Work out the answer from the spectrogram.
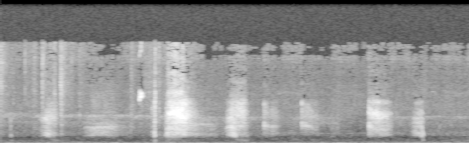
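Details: Satin bowerbird courting a female at the bower: scattered scratchy buzzes and short harsh notes, one louder grating burst midway, against a low background rumble.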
